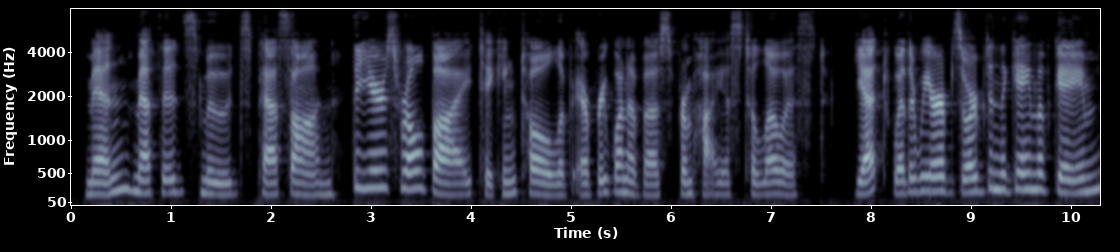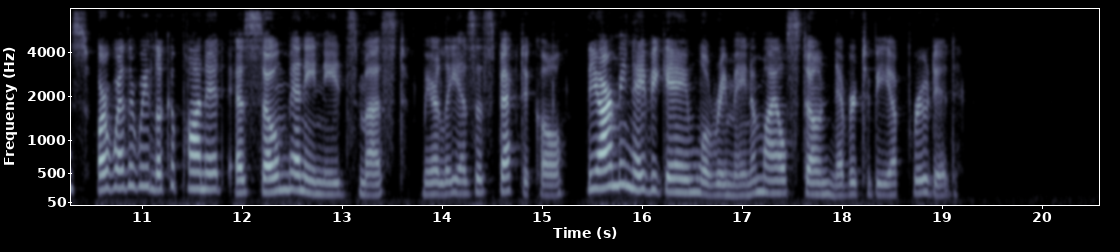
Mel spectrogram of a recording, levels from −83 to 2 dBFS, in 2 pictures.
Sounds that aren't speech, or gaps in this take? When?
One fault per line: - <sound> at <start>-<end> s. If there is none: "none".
none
